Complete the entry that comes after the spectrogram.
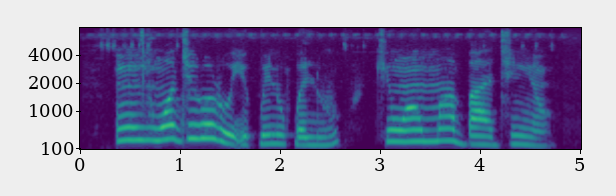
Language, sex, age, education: Yoruba, female, 15-29, tertiary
